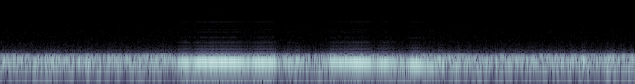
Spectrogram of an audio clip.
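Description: A whale gives two long, low, tonal moans, each sliding slightly downward over a steady underwater rumble.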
